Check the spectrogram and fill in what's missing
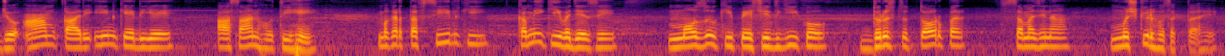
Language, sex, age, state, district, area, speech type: Urdu, male, 18-30, Uttar Pradesh, Saharanpur, urban, spontaneous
